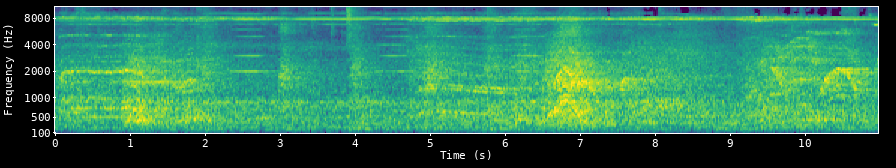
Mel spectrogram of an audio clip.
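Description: Body-shop machinery in a car factory: industrial robot arms and clamping fixtures working on a car body shell. It is a steady mechanical din with metallic squeals and whines that rise and fall, the loudest about seven seconds in.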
